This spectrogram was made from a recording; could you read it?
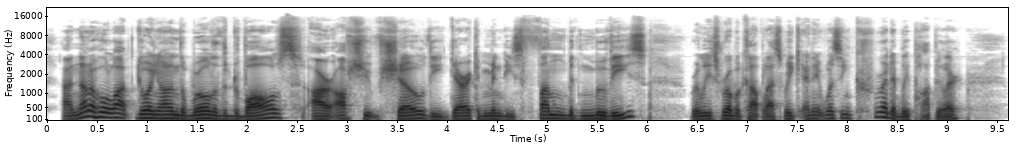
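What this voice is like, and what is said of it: Congested voice from a cold. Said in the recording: “as you can probably hear in my voice, I am recovering from a rather nasty cold ... forgive me for any sniffles”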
